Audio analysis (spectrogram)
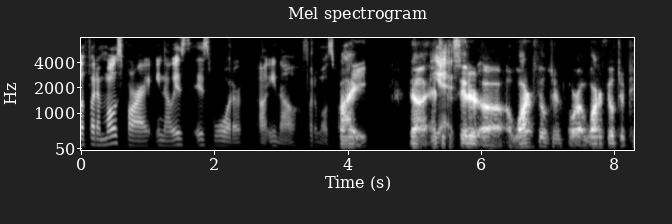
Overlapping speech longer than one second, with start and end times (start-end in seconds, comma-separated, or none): none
